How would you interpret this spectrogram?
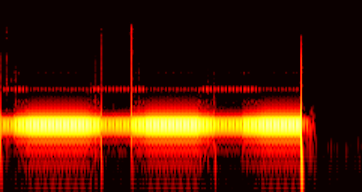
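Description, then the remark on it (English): A steady telephone dial tone hums for about two seconds as a call is placed to a chef, interrupted by a few faint clicks, then cuts off abruptly with a sharp click, leaving silence. “Use our rotary phones. Let's call him now.”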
